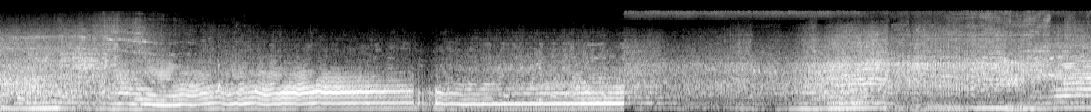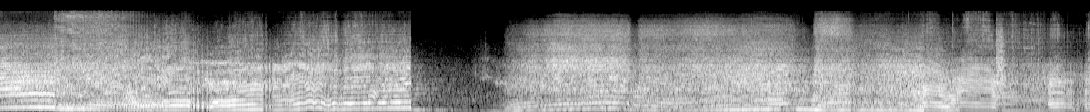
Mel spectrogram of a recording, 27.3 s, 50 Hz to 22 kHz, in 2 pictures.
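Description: Rally car engines revving hard at full throttle, the pitch climbing and dropping through fast gear changes as the cars pass at speed. The sound cuts abruptly twice, about 8 and 19 seconds in, as it jumps from one car to another.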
